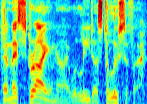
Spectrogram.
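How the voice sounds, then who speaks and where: A man's voice: fairly low pitch, sing-song, a little slow. Stern horseman warrior over music. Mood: threatening. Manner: solemn, commanding, formal, humourless. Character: stern, dutiful male horseman of the apocalypse. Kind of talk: video game cutscene acting.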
